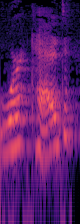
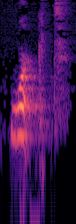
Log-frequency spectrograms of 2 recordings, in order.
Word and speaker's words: worked: a voiceless sound so the past tense of work is not going to be workhead it's going to be t worked worked let's practice a few more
